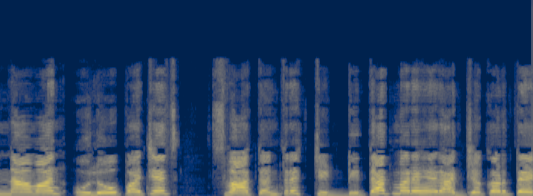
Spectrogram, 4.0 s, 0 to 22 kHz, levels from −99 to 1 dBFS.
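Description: From start to finish the speech carries plainly audible HE-AAC compression artefacts, likely from a low-rate encode around 24 kbps. The treble is synthesised from lower bands rather than coded, so its harmonics misalign above the crossover and s sounds come out gritty and lispy.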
